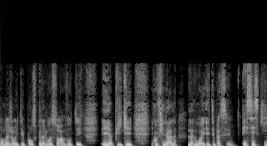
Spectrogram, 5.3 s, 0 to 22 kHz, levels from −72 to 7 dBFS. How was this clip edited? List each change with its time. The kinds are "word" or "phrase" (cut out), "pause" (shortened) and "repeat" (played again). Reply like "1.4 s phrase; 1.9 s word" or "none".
3.0 s word; 3.8 s word; 4.1 s word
